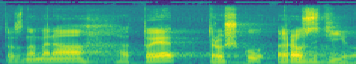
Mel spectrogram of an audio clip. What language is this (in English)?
Czech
